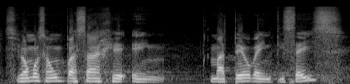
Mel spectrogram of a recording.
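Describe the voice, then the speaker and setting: A man preaching a sermon as pastor, swinging between hushed and forceful delivery and addressing listeners directly. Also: mid-range voice, steady tone, unhurried, in a large hall. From Mexico. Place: church.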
